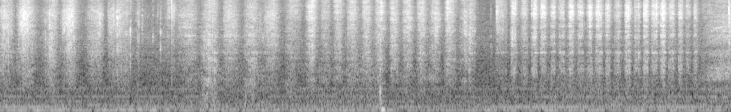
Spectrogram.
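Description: Long orange acrylic nails scratch the top edge and side of a large white solid wax pillar candle, making fast, steady rasping strokes with a bright, papery edge over a low, constant hum. Partway through, one sharp tap briefly stands out above the continuous scratching.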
